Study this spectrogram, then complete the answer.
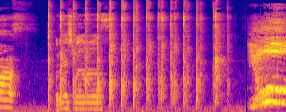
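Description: A man claps his hands in a quick rhythm.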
